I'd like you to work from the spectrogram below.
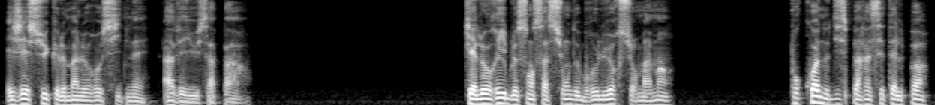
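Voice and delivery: usual speaking voice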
